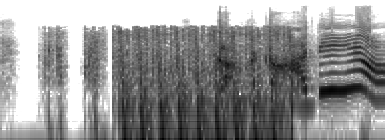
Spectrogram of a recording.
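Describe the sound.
Gunshots: a couple of short pops, then a rapid, loud burst of many shots fired in quick succession, ending in a warbling tonal sound.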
